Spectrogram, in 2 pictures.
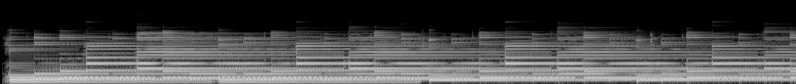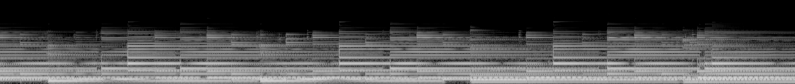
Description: Clean EQ 3 Uhr

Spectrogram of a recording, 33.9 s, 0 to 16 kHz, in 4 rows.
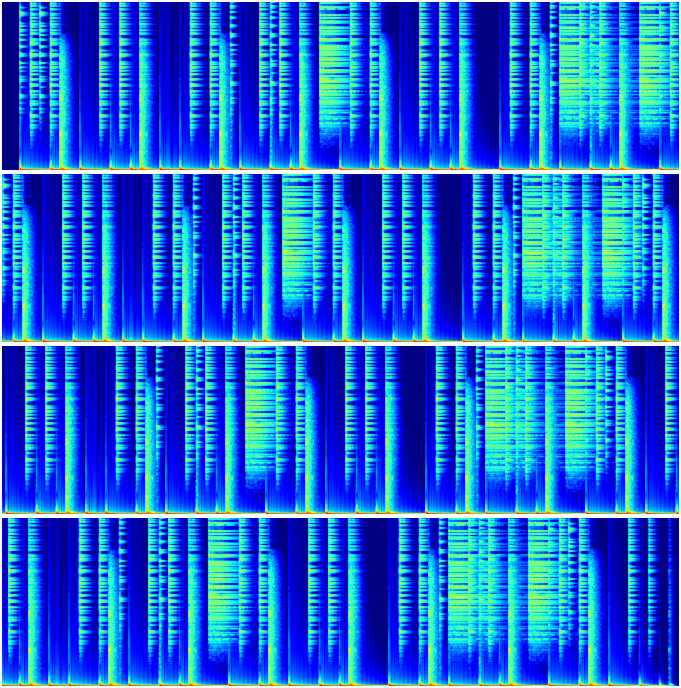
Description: Elektron Sequenzer 1 Takt Pattern

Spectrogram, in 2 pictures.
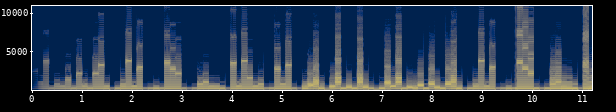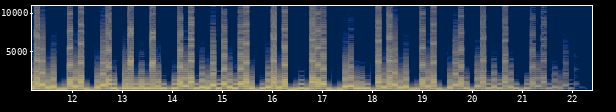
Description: Blubber 3003

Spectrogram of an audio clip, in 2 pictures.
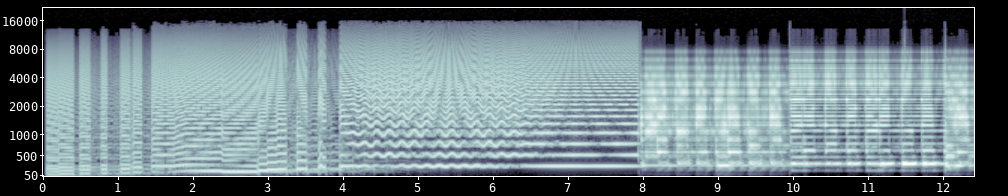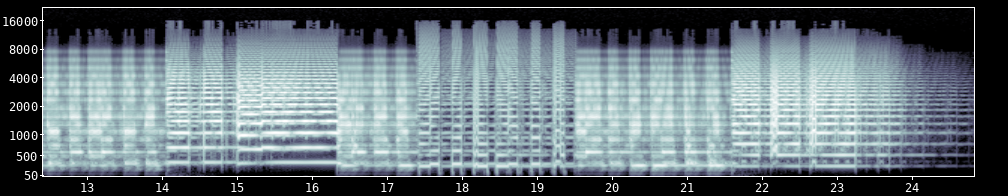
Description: Rode RODECaster Pro II Solo Synth plus Pad Effekte

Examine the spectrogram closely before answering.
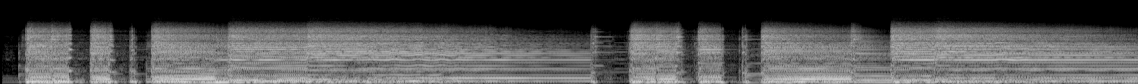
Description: Steg verzerrt Bass Control; GL Tribute Doheny Shell Pink

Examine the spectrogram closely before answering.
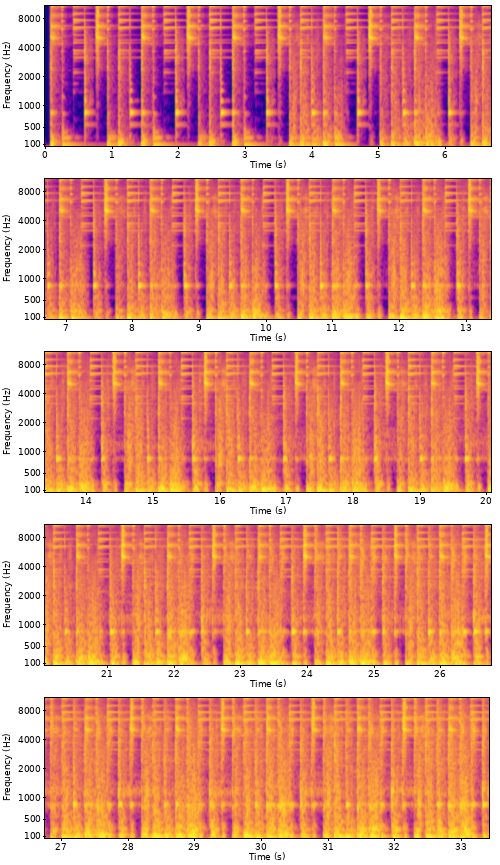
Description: Casio Groove trocken dann SRR Hall Delay; FieldKitFX

